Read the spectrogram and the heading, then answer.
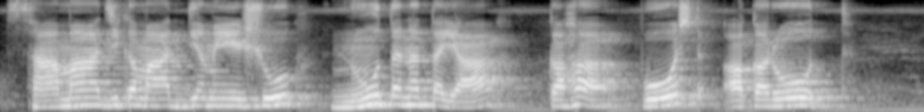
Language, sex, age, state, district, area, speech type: Sanskrit, male, 18-30, West Bengal, Purba Medinipur, rural, read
